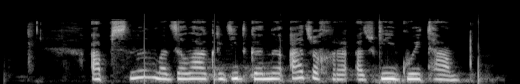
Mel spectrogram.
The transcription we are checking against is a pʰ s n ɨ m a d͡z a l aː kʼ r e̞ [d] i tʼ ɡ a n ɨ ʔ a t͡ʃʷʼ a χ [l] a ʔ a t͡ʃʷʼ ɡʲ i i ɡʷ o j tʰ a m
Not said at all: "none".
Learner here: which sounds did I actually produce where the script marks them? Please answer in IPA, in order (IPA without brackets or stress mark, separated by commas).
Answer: d, r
